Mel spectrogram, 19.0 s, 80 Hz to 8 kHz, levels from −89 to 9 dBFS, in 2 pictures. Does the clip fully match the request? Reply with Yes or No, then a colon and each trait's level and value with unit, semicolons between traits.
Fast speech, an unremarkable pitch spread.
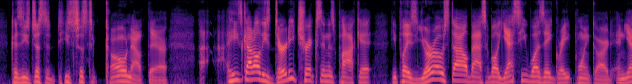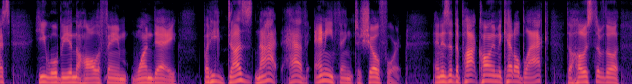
Yes: fast, 210 wpm; average, 4.2 semitones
